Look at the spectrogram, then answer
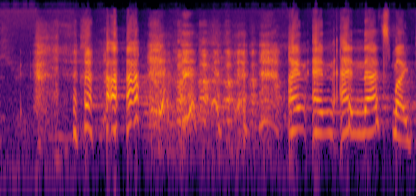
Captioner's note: laughter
